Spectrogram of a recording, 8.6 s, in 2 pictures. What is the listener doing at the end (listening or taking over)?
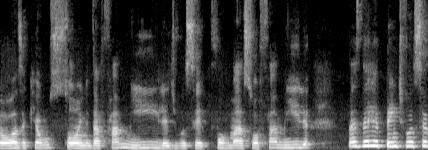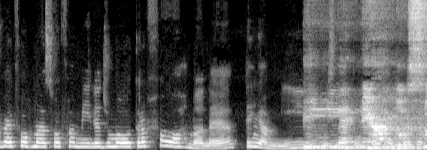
taking over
